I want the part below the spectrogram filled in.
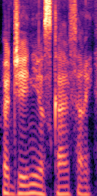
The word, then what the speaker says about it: Eugenio Scalfari: Der Papst hat dem italienischen Journalisten Eugenio Scalfari. – Ah, habe ich am Anfang falsch gesagt, okay. – Finde ich aber nicht so schlimm. – Eugenio Scalfari.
